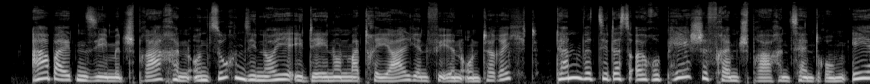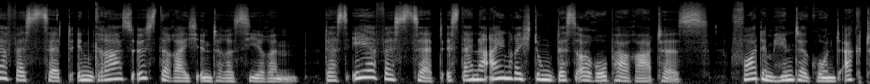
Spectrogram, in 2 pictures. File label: german female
